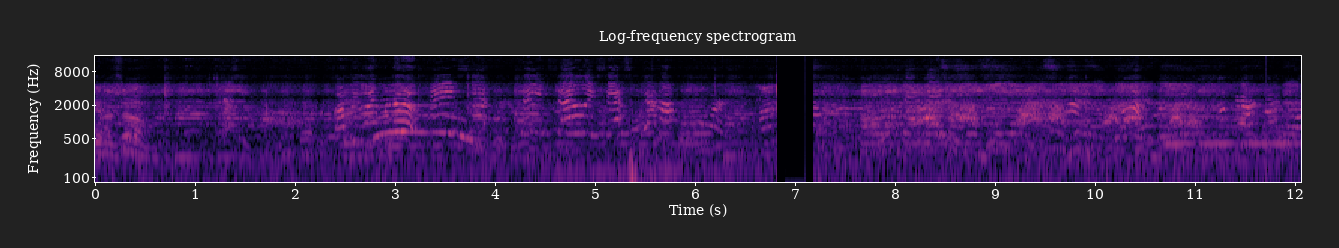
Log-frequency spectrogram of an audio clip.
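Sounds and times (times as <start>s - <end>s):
children shouting and chattering: 1.0s - 12.0s.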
